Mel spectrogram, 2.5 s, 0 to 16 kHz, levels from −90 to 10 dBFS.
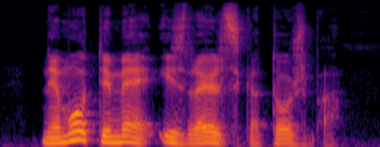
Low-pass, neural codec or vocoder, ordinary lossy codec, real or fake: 14.4 kHz; none; none; real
